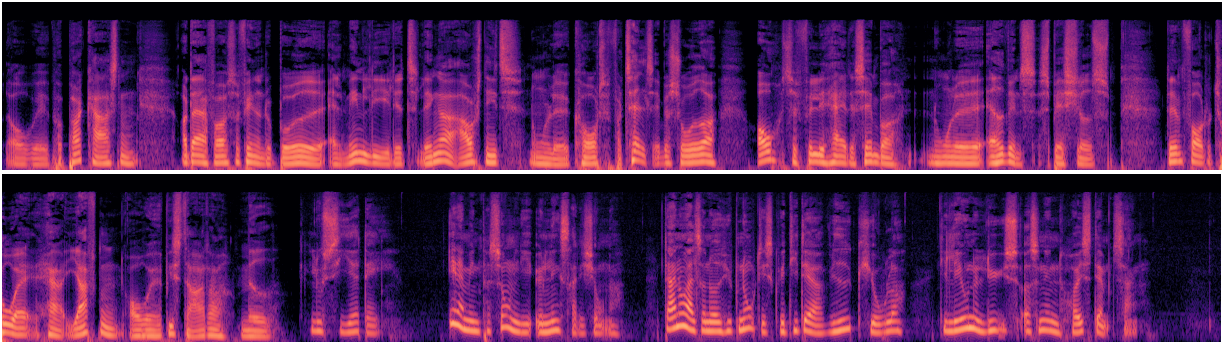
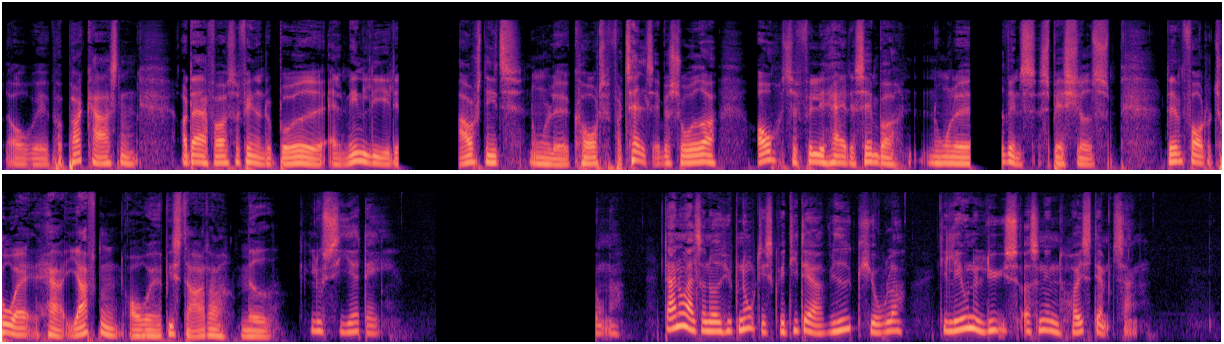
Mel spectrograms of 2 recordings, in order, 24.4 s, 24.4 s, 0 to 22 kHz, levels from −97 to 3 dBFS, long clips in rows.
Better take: first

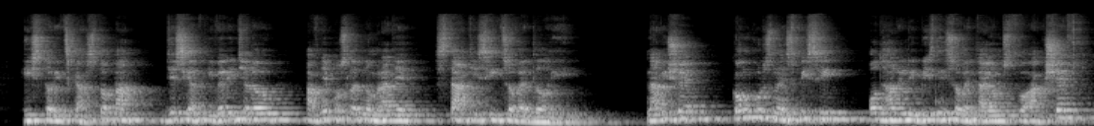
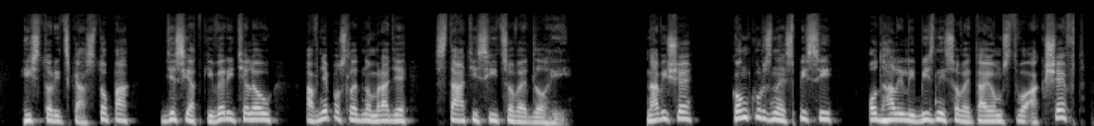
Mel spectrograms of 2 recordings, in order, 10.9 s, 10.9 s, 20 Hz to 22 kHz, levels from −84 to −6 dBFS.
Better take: second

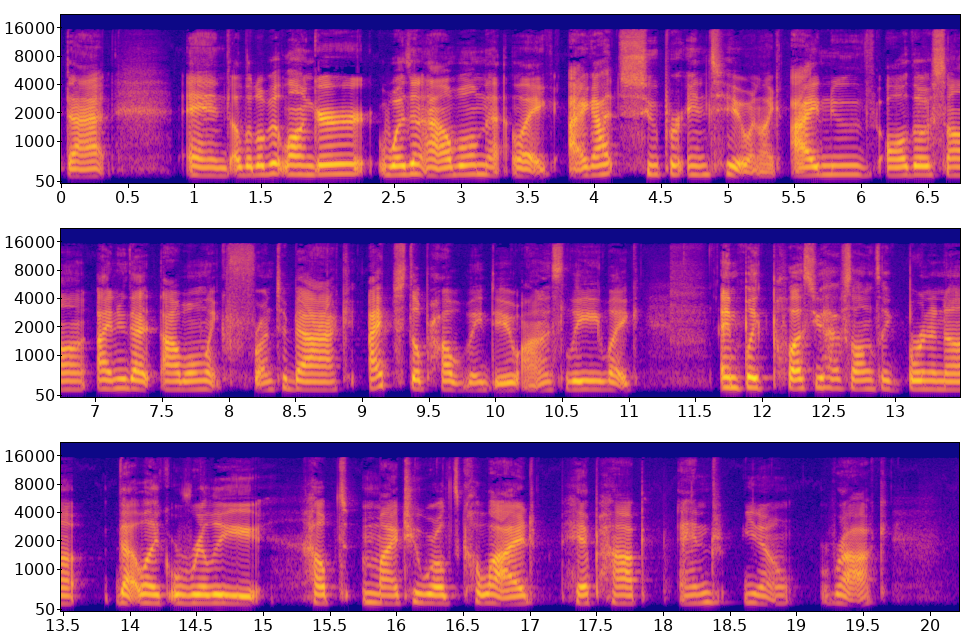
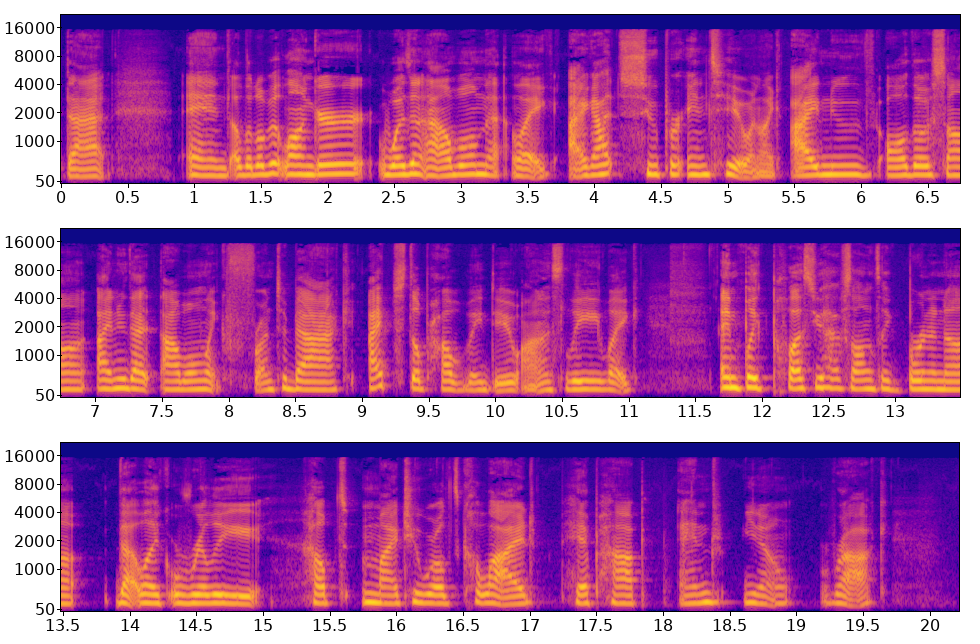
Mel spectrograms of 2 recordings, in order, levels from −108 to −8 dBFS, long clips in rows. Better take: second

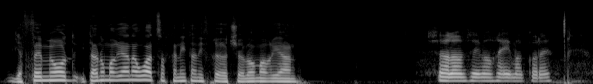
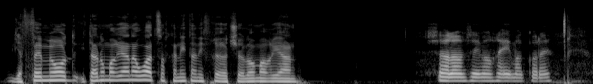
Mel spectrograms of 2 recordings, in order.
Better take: second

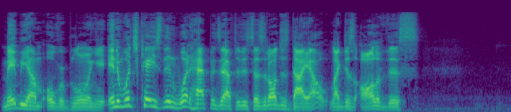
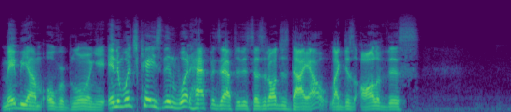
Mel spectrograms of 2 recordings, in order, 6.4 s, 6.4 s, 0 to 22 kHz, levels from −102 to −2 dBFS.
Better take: first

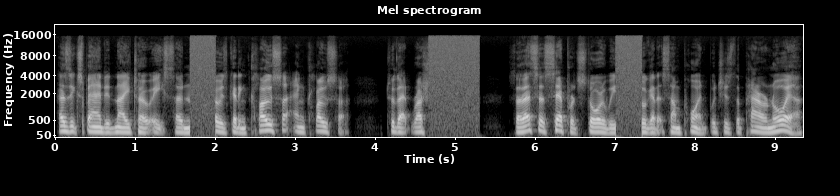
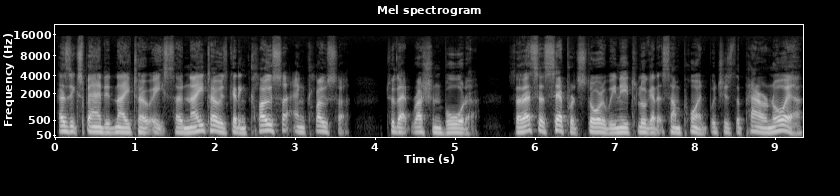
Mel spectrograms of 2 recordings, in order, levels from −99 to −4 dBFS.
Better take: second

